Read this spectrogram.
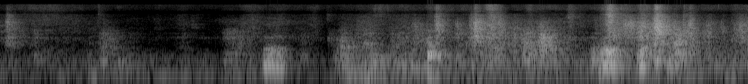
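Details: Five-week-old Standard Poodle puppies give short, scattered whimpers and squeaky yips.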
